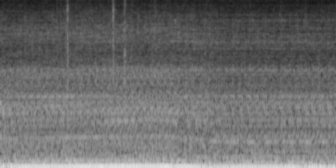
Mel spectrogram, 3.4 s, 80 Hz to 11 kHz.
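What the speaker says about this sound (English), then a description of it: "because the engine is still rotating, you still have air moving through the motor" A 2000 Ford 7.3 Powerstroke diesel with an injector dropout spins without firing while the truck rolls, giving a steady, even drone with a low hum and no combustion beats.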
